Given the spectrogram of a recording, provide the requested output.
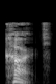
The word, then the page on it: kart: British English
